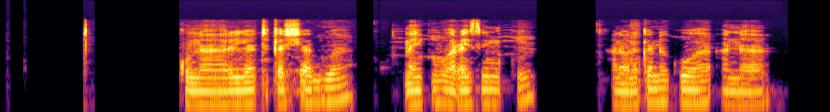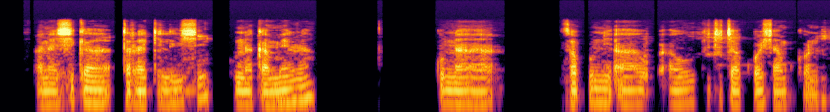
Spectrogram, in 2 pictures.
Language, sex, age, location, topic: Swahili, male, 18-24, Nakuru, government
